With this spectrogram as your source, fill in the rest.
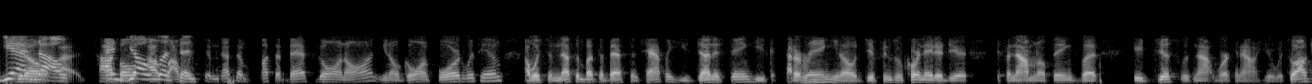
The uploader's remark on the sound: I also take live callers!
